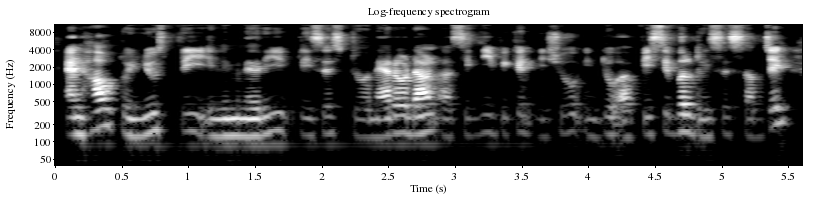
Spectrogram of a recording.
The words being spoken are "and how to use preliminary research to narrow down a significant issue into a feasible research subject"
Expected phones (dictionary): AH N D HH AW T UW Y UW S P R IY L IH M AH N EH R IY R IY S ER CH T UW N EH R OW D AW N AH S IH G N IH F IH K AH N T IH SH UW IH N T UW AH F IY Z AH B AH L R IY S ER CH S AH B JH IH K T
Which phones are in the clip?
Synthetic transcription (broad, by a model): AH N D HH AW T UW Y UW S P R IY L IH M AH N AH R IY R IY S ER S T UW N EH R OW D AW N AH S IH G N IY F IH K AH N T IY SH UW IH N T UW AH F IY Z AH B AH L R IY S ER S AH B JH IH K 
